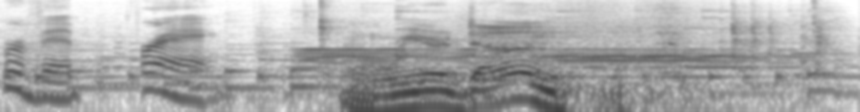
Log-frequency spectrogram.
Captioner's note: chiming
